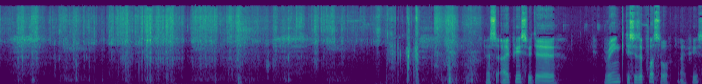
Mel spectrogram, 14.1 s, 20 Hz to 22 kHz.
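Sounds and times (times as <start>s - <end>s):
bubble wrap crinkling: 0.0s - 9.7s.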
